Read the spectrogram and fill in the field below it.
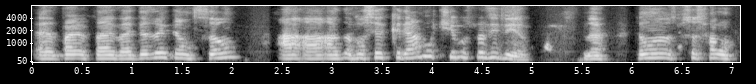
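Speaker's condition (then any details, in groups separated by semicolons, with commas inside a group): Parkinson's disease; laughter yoga (Yoga do Riso) loosened facial rigidity and body, freer facial expression and movement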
